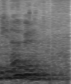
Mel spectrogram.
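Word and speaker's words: Cynefin: okay it's pronounced K the C is like a k and F is like a v k okay um it's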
